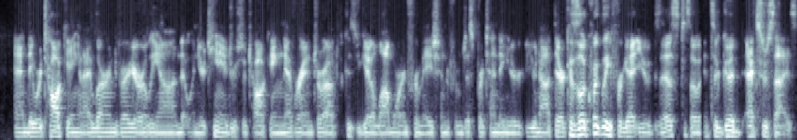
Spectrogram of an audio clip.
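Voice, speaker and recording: A man with an American accent speaks in a very deep, low pitch and a bright, sharp tone, at a very fast pace with hardly any pauses. His intonation stays fairly even against a quiet background. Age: 40s. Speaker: podcast host. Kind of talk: interview conversation.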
